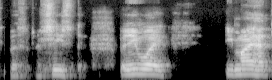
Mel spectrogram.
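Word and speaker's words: Vasishtha: Brother, I'm going to read a little bit of commentary on the Yoga Vishta. Yoga Vashishta. Vashishta. But anyway, you might have to help me on the pronunciation here, but it says in Vedanta, the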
